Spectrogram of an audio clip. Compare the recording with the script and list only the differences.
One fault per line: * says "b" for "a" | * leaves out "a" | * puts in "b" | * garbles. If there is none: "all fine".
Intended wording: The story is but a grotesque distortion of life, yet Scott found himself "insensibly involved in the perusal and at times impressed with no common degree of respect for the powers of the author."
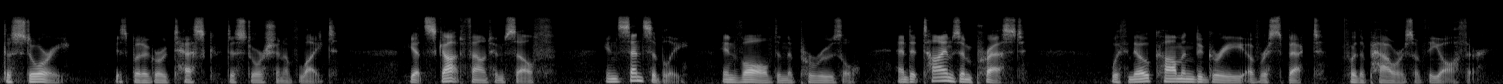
* says "light" for "life"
